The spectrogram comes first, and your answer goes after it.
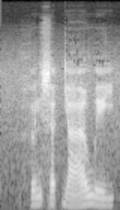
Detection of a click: absent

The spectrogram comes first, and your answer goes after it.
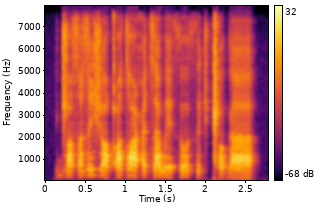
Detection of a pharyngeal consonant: present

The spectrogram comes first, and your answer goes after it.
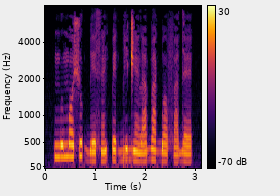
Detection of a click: absent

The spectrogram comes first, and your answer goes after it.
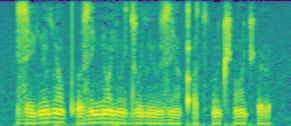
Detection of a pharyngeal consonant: absent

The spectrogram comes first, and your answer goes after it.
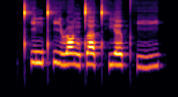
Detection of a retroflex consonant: present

